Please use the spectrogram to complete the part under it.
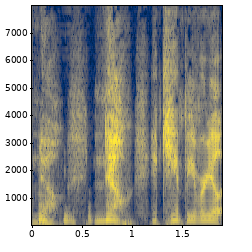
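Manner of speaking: put-on high, panting, gasping, hyperventilating disbelief. Retelling a scene where David figures it out: imitating hyperventilating. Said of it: "David is like hyperventilating".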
